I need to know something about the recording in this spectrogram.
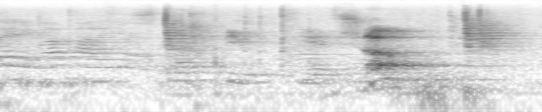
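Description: Indistinct voices speaking in a large, echoing hall, with a few short knocks.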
